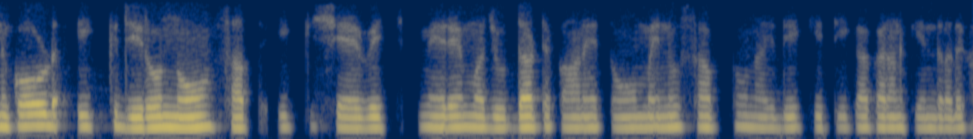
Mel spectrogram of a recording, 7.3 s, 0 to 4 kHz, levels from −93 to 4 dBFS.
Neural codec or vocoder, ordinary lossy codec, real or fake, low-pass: codec, 16 kHz in and 24 kHz out, 1 kbps, XY-Tokenizer; Opus, 24 kbps; fake; 3.6 kHz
